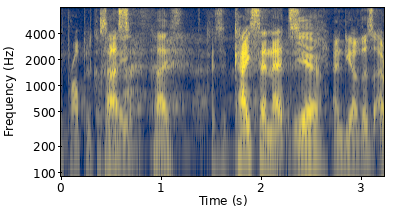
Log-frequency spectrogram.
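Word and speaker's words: Kai Cenat: Kai Senet, Yeah.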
